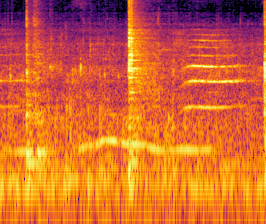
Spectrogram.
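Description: A hungry pet cat gives a soft, drawn-out meow, then a higher wavering meow, close by in a quiet kitchen, with a few faint clicks and taps around it.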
